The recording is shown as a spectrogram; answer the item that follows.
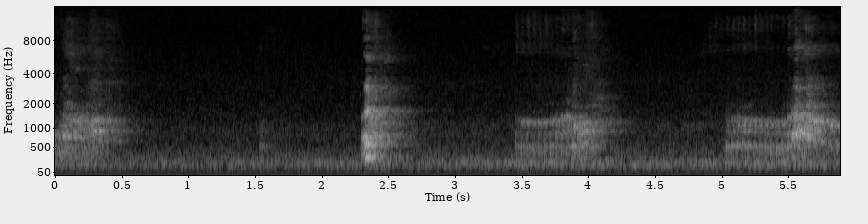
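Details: Pet puppy Stella, teased by Gomez the deaf cat, lets out a single loud sharp bark between rising, tonal growl-whines that swell and fade.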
